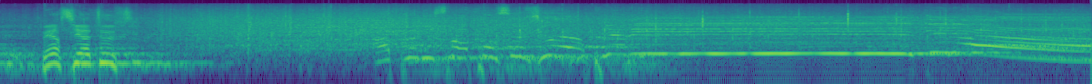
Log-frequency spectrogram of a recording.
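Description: A large audience cheers and applauds.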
